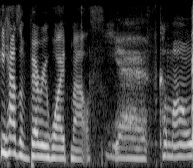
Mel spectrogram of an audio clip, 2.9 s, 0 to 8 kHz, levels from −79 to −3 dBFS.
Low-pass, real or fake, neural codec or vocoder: 7.2 kHz; real; none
